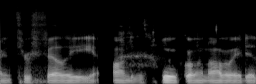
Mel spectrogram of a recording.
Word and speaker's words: Schuylkill: every time he drives, down the Schuylkill into Philly, just The Schuylkill? the Schuylkill. No, Schuylkill. It's I'm called even the more Schuylkill. lost. Wow. I can't spell it.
